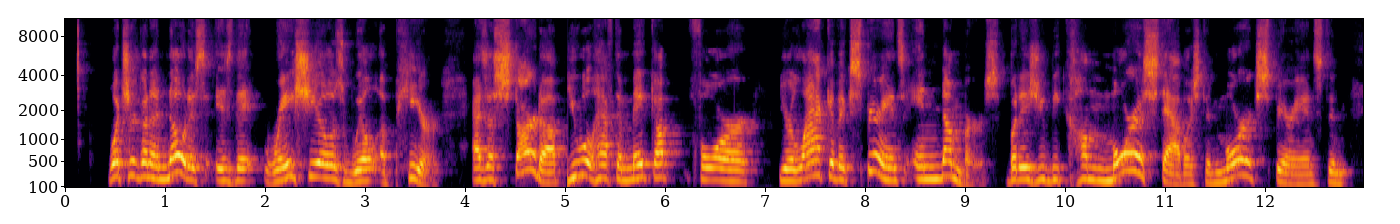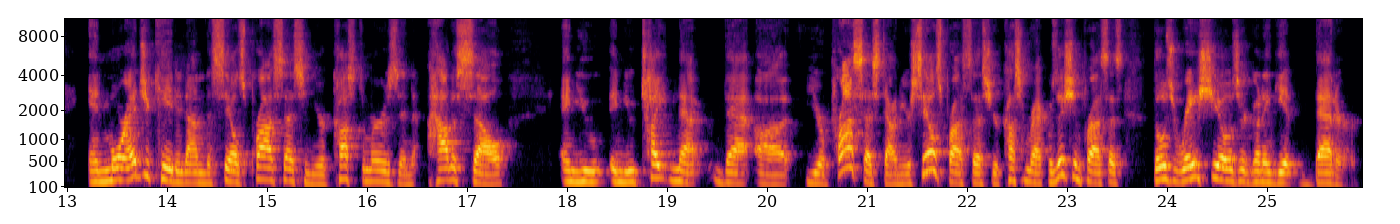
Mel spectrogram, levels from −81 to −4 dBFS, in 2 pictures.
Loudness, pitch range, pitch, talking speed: -20 LUFS, 155-205 Hz, 180 Hz, 175 wpm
